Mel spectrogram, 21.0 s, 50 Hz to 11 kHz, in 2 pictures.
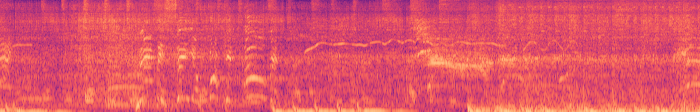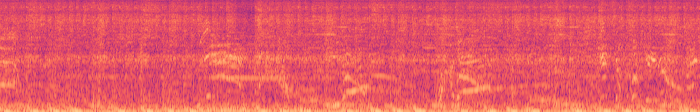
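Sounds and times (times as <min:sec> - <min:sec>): crowd yelling and whooping: 0:00.0 - 0:21.0
electronic dance music: 0:00.0 - 0:21.0.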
